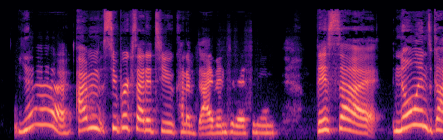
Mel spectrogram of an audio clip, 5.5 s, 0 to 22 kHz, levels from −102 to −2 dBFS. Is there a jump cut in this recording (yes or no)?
no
